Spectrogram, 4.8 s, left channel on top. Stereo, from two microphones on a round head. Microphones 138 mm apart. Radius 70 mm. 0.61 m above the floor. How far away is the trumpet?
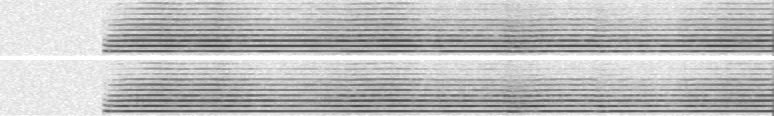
About 1.7 m.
